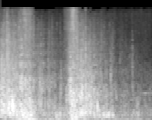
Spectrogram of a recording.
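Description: A heavy thud sounds on landing.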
